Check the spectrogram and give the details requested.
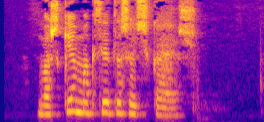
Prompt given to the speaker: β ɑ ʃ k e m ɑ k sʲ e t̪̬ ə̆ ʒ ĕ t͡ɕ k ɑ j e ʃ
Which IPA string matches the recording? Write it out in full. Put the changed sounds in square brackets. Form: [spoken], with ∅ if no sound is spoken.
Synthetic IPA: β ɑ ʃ k e m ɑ k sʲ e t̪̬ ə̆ [ʃ] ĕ t͡ɕ k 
